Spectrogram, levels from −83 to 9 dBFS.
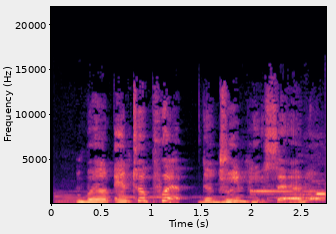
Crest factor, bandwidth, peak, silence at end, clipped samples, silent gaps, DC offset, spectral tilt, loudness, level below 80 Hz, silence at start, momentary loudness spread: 12 dB; 14.5 kHz; 0 dBFS; 0 s; under 0.1%; none; under 0.1%; -4 dB/octave; -13 LUFS; -44 dBFS; 0.05 s; 5 LU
